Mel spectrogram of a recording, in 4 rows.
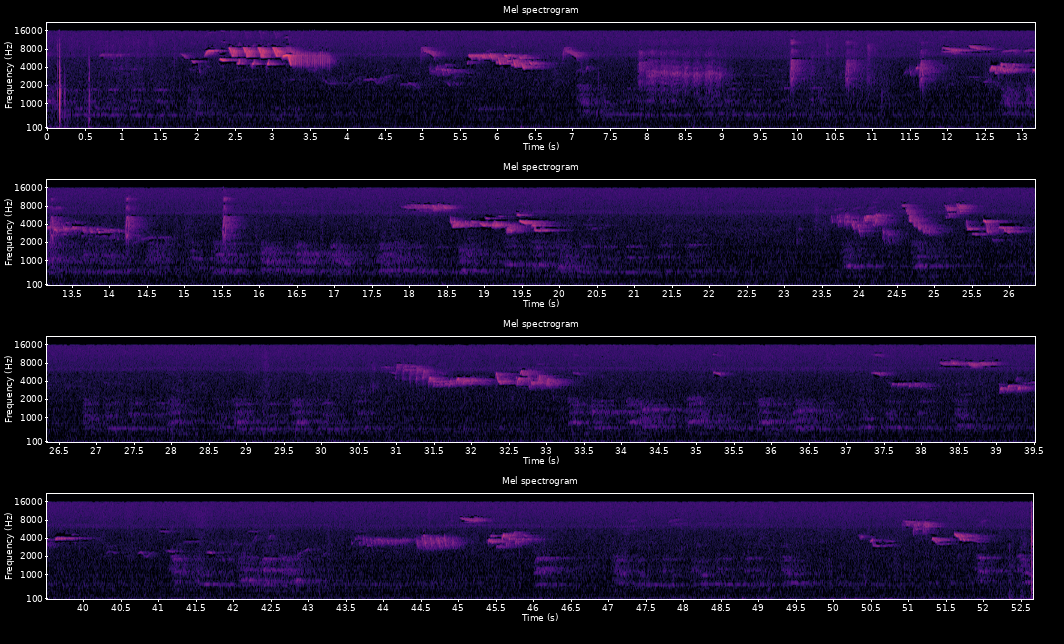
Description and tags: amb - cecebre 09 chu
amb, ambience, birds, forest, trees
